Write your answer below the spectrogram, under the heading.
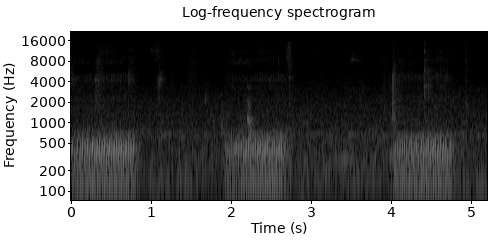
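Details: Three-week-old French Bulldog puppies, born 1/10/25, near mother Boots; three steady, grumbling snore-like breaths, evenly spaced about two seconds apart, deep and buzzy against a quiet indoor background.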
